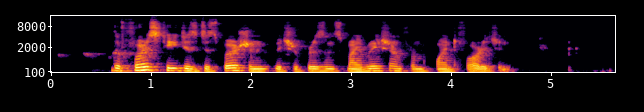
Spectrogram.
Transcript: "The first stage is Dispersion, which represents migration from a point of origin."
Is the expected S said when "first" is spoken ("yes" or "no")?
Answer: no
